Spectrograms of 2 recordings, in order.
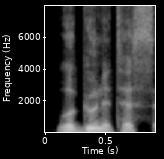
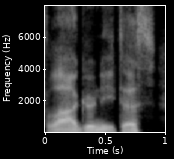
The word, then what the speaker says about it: Lagunitas: recording because I didn't actually know how to pronounce the brand. I thought it was Lagonatus and it's Lagonus.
